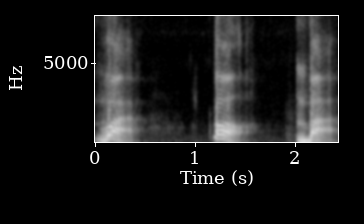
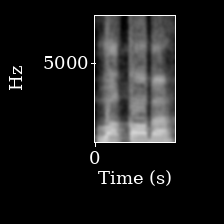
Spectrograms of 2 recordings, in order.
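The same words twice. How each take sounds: First: The syllables are said separately with breaks. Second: The syllables are joined into one smooth word. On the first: "ভাঙ্গা ভাঙ্গা উচ্চারণ" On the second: "একসঙ্গে উচ্চারণ করব"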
